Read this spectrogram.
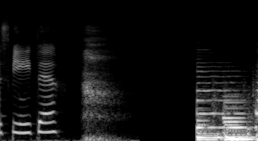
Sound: sigh

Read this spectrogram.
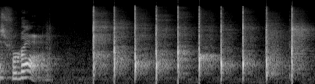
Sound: claps

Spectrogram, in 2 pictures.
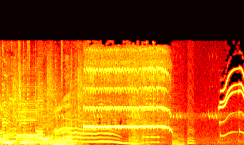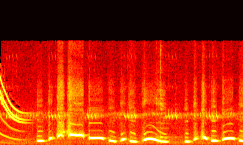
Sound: whistles

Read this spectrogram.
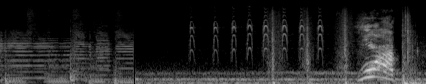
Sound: music suddenly stops/wind sounds

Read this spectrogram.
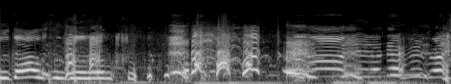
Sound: laughs

